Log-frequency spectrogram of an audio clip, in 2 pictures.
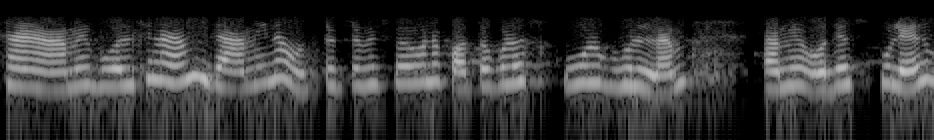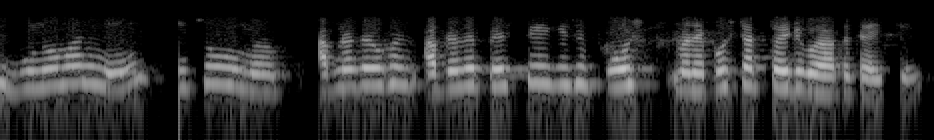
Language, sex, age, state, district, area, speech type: Bengali, female, 18-30, West Bengal, North 24 Parganas, rural, conversation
